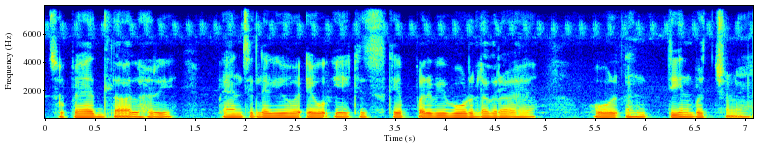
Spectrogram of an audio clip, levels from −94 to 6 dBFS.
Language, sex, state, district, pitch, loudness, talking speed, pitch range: Hindi, male, Uttar Pradesh, Saharanpur, 140 Hz, -15 LUFS, 160 wpm, 135-145 Hz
